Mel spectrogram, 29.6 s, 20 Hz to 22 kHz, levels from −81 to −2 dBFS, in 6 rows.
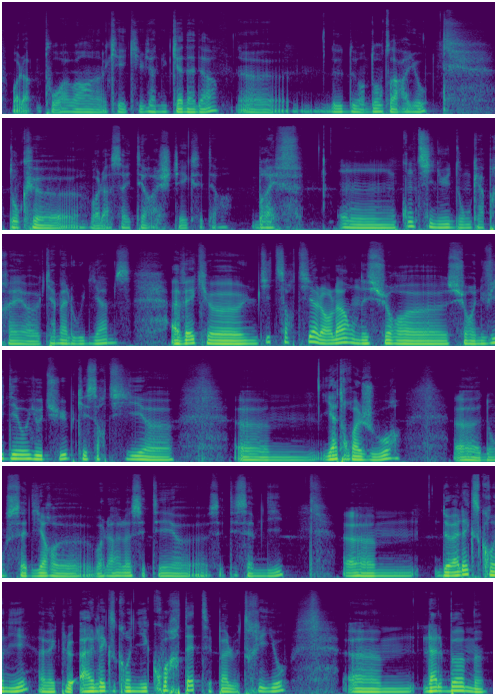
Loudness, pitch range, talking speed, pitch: -24 LUFS, 105-125 Hz, 160 wpm, 110 Hz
